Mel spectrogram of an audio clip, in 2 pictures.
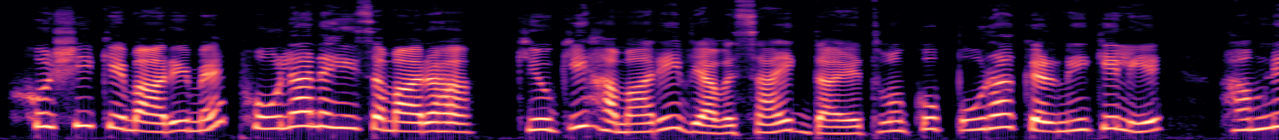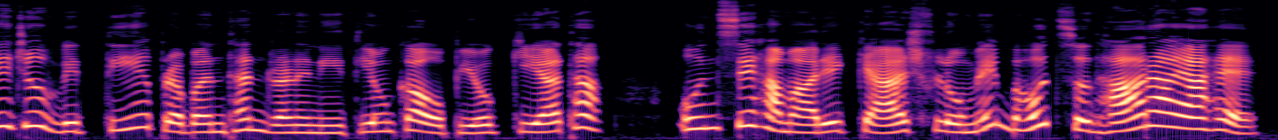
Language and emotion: Hindi, happy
